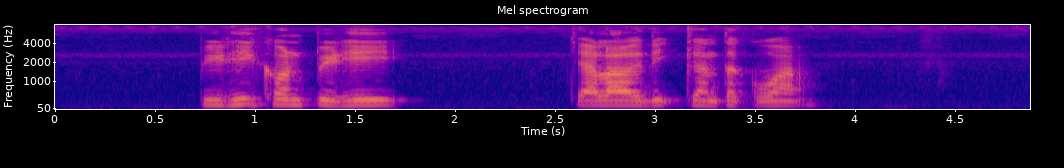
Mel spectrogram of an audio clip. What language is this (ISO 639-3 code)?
sat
